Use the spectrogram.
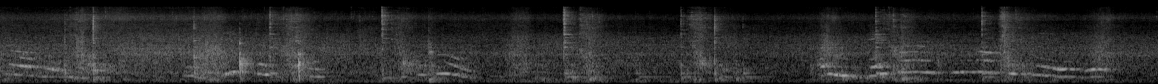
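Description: Potatoes that were soaked in water drop into a pan of chicken curry with bamboo shoots, raising a steady, fairly loud sizzle and frying crackle with occasional stirring and utensil clinks, while a person talks over it.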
